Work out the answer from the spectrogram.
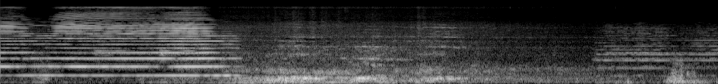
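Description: Stadler GTW diesel light-rail train sounding a long, loud horn blast as it approaches, then rumbling past close by with the noise of its wheels and engine, which fades as it moves off. A fainter horn note begins about six seconds in.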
